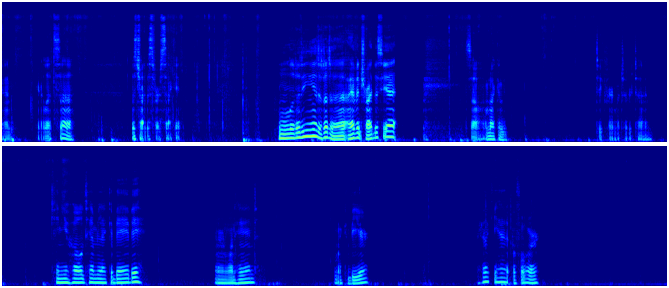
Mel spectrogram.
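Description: Plastic toy figure joints click and creak as hands move them.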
